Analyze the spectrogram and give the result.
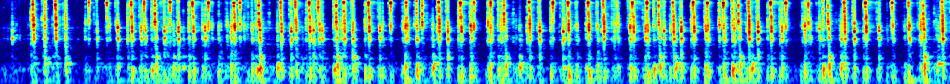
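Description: Fingertips of both hands type continuously on a full-size backlit Havit mechanical gaming keyboard with plastic keycaps on a metal top plate. A steady, fast stream of bright, sharp clicks and clacks is heard, each stroke short with almost no ring, and little low end.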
